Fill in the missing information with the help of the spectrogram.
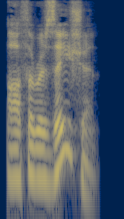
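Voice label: "authorisation", British English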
